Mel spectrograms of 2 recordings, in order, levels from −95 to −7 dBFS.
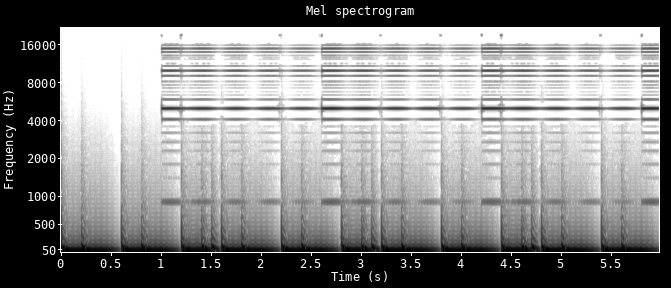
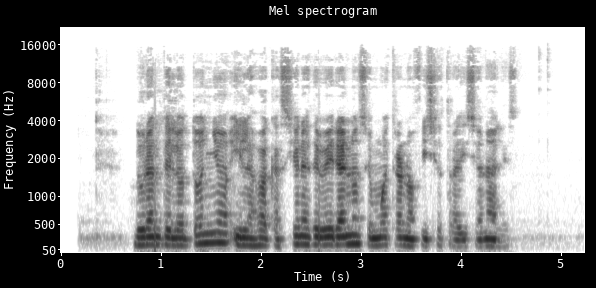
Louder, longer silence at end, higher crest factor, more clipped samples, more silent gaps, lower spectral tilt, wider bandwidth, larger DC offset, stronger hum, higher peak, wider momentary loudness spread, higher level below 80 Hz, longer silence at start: first, -17 LUFS vs -27 LUFS; second, 0 s vs 0.7 s; second, 10 dB vs 20 dB; neither; neither; about the same, -5 dB/octave vs -5.5 dB/octave; about the same, 16 kHz vs 15.5 kHz; neither; neither; first, -2 dBFS vs -10 dBFS; second, 2 LU vs 10 LU; first, -14 dBFS vs -62 dBFS; second, 0 s vs 0.75 s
